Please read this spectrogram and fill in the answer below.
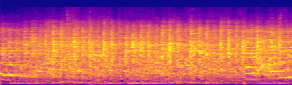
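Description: Loud, dense crowd noise mixed with music in a packed hall, with many quick percussive strokes and voices throughout.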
